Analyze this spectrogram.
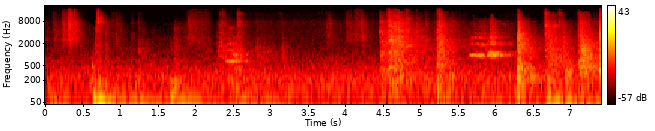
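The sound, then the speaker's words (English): Kitchen clatter as butternut squash is put into the oven: a series of knocks, thuds and dish-like clinks, with the oven door handled, loudest toward the end. “My hands are super clean, and now I'm gonna put these in the oven.”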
